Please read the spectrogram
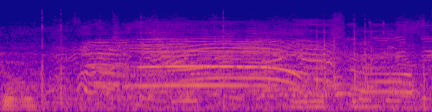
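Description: Voices shouting and calling out across a softball field during a live play: drawn-out calls from players or spectators, with no words clear enough to make out.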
